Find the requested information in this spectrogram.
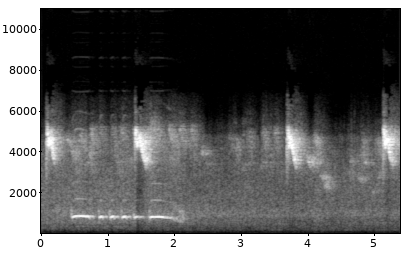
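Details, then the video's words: Zebra dove (merbok), a kept bird fed multivitamins, 2020: a clear staccato cooing phrase of rapid, evenly pitched notes lasting about two seconds, with sharp high descending chirps from other birds around it. "Merbok Zebra Dove"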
